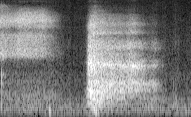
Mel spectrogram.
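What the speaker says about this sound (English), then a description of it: "Inhaling and exhaling fully, deeply." Slow, deep breaths during a gentle Pilates session, a long airy inhale followed by a fuller, louder exhale, close and unhurried with no talking.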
